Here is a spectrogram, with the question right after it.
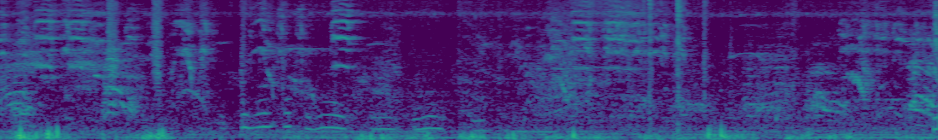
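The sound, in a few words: birds calling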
